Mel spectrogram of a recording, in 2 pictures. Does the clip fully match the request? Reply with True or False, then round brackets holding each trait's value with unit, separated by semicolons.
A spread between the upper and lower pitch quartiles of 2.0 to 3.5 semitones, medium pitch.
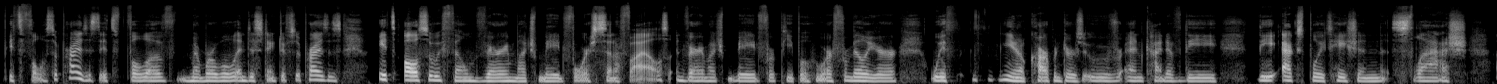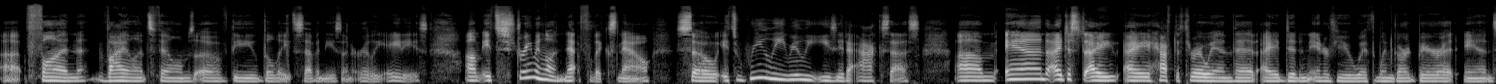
True (2.9 semitones; 165 Hz)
